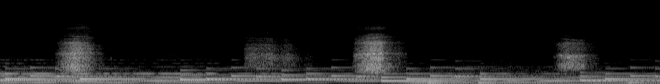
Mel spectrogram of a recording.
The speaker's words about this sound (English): A minute and a half long. I pressed play. It began with several seconds of heavy breathing.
